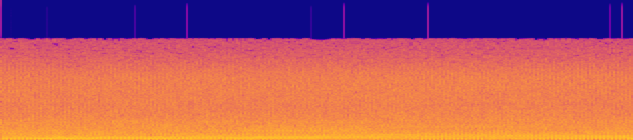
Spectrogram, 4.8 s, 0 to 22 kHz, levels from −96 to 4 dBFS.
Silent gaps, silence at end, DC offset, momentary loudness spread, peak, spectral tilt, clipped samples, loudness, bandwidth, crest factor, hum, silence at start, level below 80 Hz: none; 0 s; 0.5%; 0 LU; 0 dBFS; -2 dB/octave; under 0.1%; -7 LUFS; 17 kHz; 8 dB; none; 0 s; -38 dBFS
